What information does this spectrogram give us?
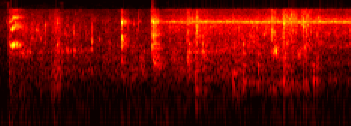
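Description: Hot water runs from a tap to fill a home bathtub, a steady bright hiss of pouring water broken by a few sharper splashy clicks.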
